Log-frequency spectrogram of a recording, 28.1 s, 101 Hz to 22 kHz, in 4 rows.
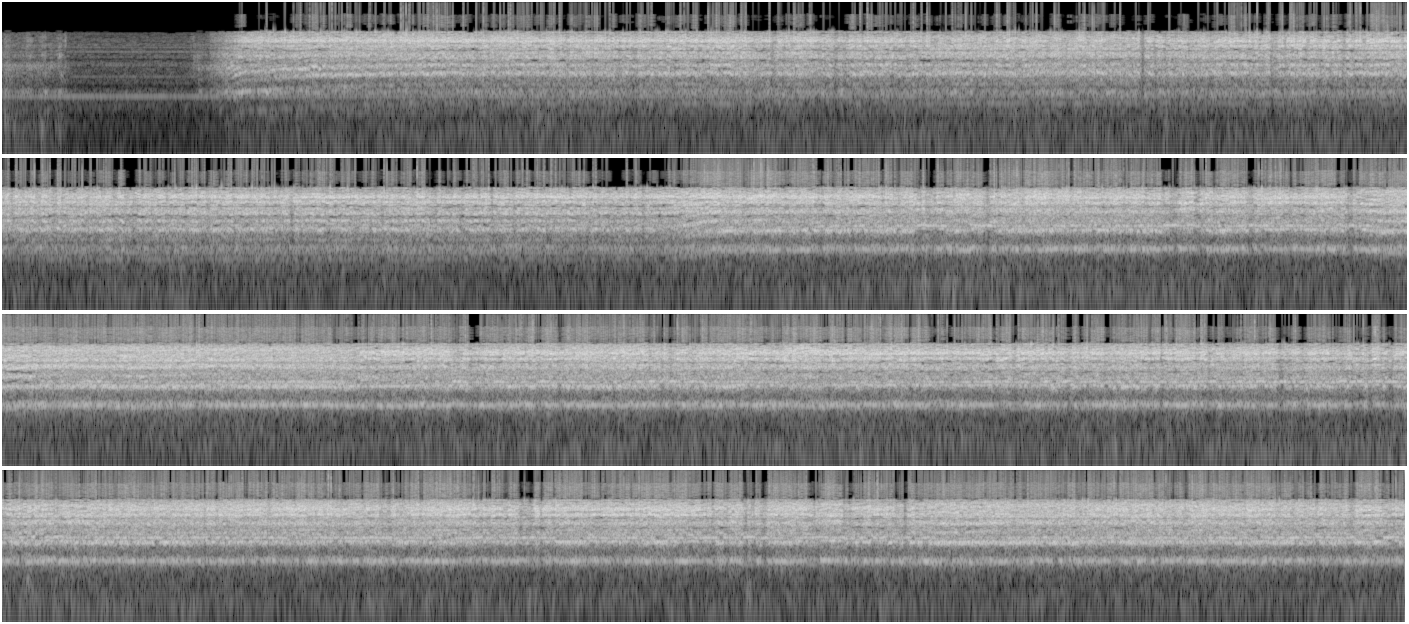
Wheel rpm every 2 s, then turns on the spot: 70, 160, 160, 160, 160, 210, 230, 230, 230, 230, 230, 230, 230, 230.
none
